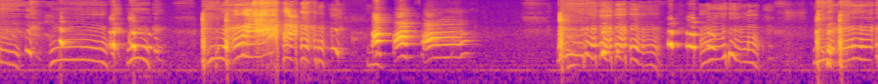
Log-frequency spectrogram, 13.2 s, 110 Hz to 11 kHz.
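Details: A mother's few short coughs, each answered by bursts of high, gleeful laughter from her 4-month-old baby.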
